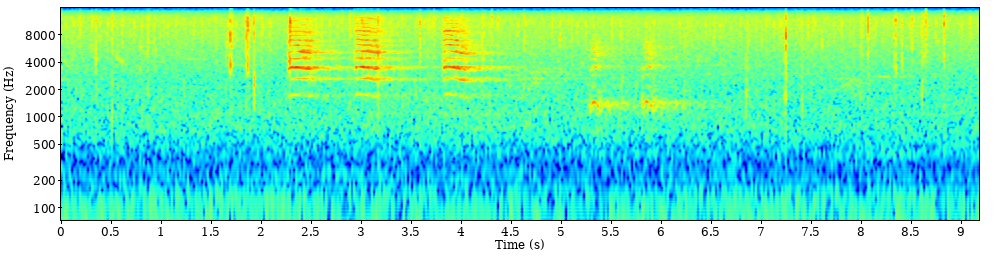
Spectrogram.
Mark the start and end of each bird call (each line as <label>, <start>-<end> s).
Blue Jay (Cyanocitta cristata), 2.2-4.5 s
American Crow (Corvus brachyrhynchos), 5.1-6.5 s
